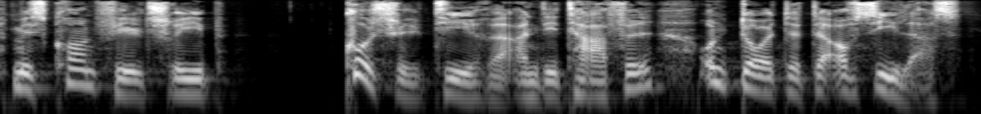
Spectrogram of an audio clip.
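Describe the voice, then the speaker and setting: A narrator reading a children's story aloud in an expressive style, switching into voices for the characters. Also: mid-range voice, moderate pace, slightly rough. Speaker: audiobook narrator.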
